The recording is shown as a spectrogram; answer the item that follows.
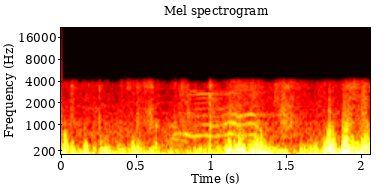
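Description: Wind rumbling on an outdoor microphone, with a tennis racket striking the ball during a forehand rally.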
